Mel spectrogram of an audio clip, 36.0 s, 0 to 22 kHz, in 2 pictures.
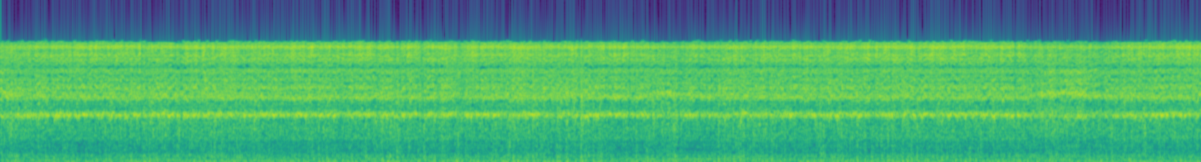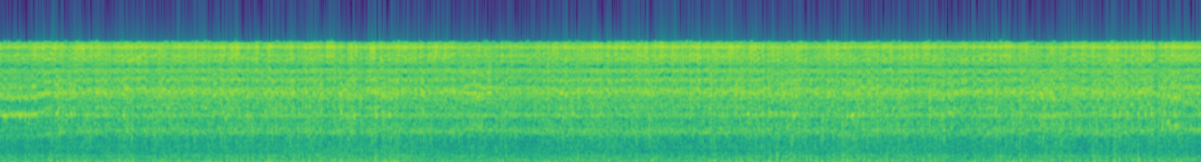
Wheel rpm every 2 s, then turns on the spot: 160, 170, 160, 160, 160, 160, 160, 160, 160, 190, 200, 200, 200, 200, 190, 190, 200, 200.
none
